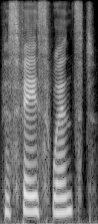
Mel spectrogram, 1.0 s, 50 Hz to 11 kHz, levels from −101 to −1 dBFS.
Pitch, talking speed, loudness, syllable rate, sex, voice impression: 230 Hz, 185 wpm, -17 LUFS, 4.2 syllables/s, female, feminine, slightly young, tensed, clear, fluent, intellectual, calm, lively, slightly intense, sharp, light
